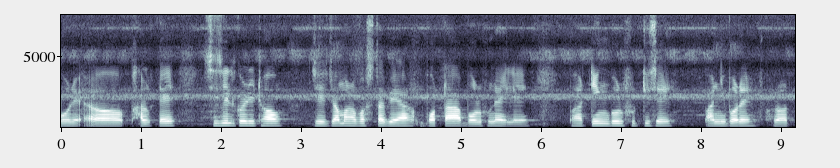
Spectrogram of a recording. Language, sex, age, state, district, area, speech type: Assamese, male, 18-30, Assam, Nagaon, rural, spontaneous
